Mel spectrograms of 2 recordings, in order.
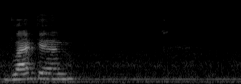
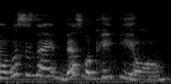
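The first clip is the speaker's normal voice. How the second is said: ordinary talk, nothing marked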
